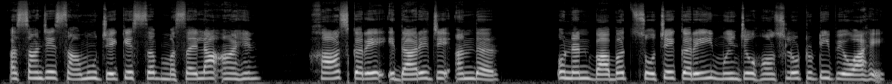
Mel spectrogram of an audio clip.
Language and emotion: Sindhi, sad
